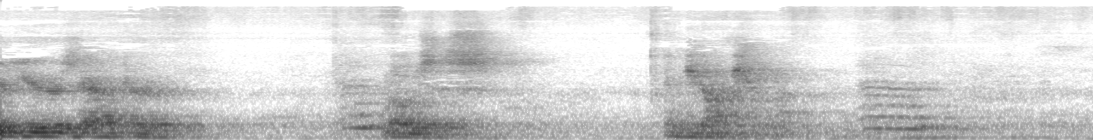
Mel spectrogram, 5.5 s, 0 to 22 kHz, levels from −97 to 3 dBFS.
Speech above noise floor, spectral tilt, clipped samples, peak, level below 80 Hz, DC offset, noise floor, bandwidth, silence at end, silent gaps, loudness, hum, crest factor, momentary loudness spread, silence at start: 27 dB; -7 dB/octave; under 0.1%; -10 dBFS; -58 dBFS; under 0.1%; -58 dBFS; 18 kHz; 0.6 s; none; -30 LUFS; none; 20 dB; 23 LU; 0 s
